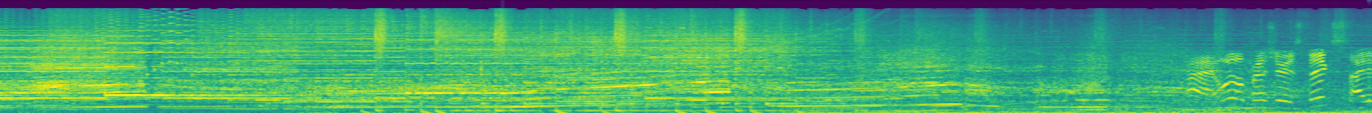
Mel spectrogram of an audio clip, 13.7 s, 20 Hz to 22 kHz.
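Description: A NASCAR-inspired Ford F100 truck drives mountain roads, its engine loud and constant with rising and falling revs, a few tire squeals, and a person talking over the noise.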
